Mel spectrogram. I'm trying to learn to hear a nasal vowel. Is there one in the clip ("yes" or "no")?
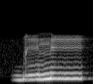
no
